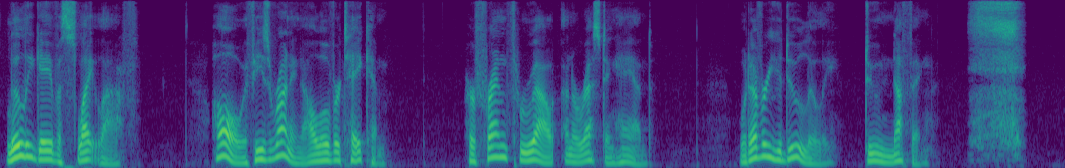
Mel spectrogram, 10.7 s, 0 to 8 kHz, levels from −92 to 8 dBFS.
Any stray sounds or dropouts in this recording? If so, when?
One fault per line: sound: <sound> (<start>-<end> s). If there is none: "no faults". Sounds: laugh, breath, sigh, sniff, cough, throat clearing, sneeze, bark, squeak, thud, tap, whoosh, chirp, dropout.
sound: sniff (9.7-10.3 s)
